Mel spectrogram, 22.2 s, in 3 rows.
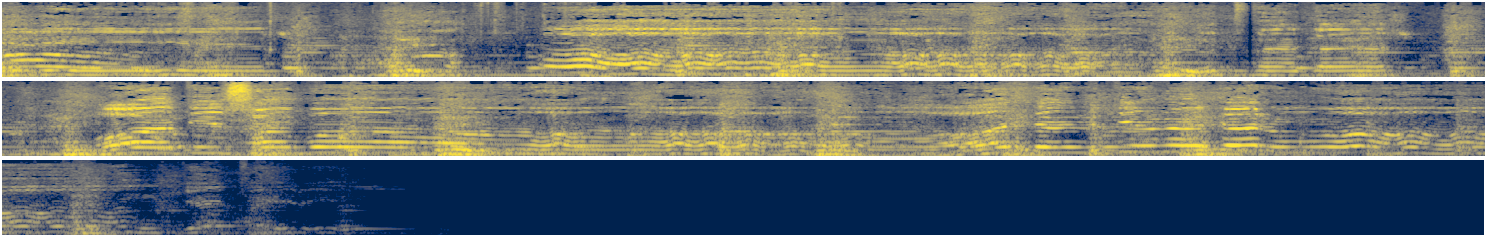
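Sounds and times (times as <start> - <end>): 
Sufi hymn singing: 0.0 - 16.9.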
